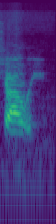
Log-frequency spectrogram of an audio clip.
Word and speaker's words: challis: Yeah, it's challis. Challis. My mom was always pronounced challis.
